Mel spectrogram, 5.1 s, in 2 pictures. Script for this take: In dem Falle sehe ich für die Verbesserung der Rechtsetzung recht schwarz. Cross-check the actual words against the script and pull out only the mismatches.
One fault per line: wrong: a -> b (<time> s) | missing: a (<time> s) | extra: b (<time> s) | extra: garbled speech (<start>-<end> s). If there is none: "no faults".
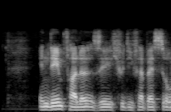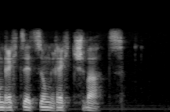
missing: der (2.6 s)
